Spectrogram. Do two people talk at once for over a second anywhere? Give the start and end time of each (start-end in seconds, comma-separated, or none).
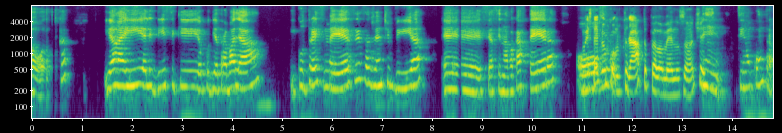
none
